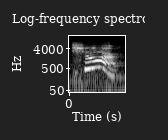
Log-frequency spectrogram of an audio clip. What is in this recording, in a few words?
sure, girl; Voice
